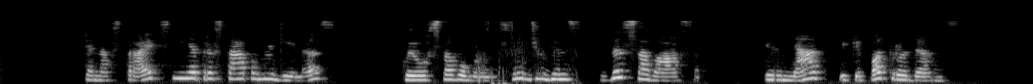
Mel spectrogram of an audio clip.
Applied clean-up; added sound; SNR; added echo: neural mask model DeepFilterNet 3.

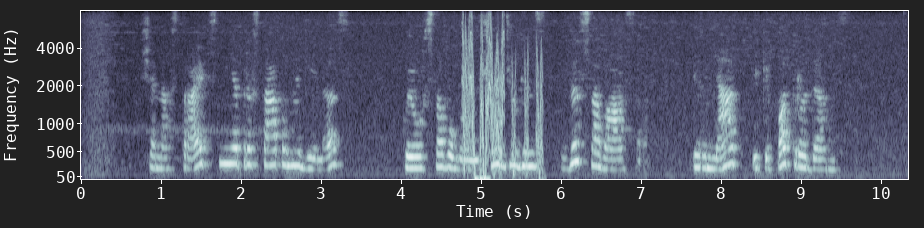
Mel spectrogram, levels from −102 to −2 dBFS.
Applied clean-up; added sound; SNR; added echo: none; Scratching (performance technique); -1 dB; none.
